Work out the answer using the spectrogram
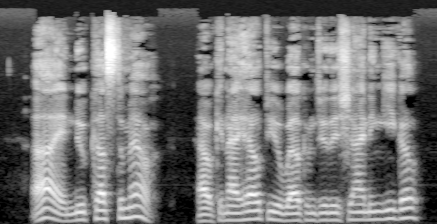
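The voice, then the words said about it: Bad put-on French accent. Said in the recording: “Is he also doing a bad French accent like me? ... Yes.”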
